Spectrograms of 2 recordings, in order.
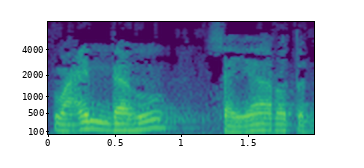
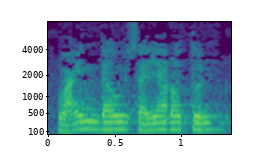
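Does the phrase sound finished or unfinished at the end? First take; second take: finished; unfinished. First: The phrase ends with a full stop. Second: The phrase ends as if more words follow. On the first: The sentence is complete. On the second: The sentence continues with more to say. "itu masih ada lagi maksudnya"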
